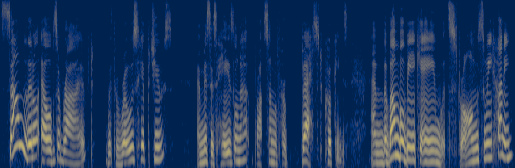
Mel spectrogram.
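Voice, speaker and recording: A woman reading a children's picture book aloud as a storyteller, with expressive, deliberate phrasing. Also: mid-range voice, no echo, studio quality.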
